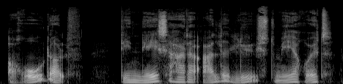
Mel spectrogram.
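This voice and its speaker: A man voicing a jolly, kindly old Santa who coaches a younger man's voice, loud and encouraging. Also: animated, vocal fry, slightly rough, no echo, full character voice. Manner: booming, encouraging, raised voice.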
